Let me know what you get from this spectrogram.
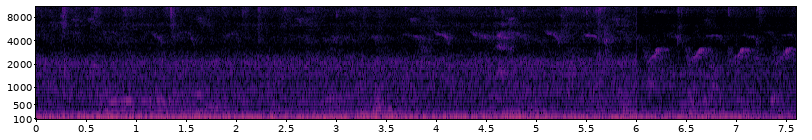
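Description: Short, high, falling chirps of small birds, a few scattered at first, then a regular run of about two to three a second near the end, over a steady low hum and faint clicks.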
